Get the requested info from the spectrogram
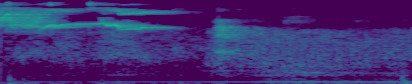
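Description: Baby macaque giving a thin, high-pitched squeal whose pitch dips and rises, then a shorter high cry about a second later, over a faint steady low hum.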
